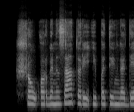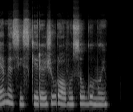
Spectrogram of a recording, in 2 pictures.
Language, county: Lithuanian, Alytus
